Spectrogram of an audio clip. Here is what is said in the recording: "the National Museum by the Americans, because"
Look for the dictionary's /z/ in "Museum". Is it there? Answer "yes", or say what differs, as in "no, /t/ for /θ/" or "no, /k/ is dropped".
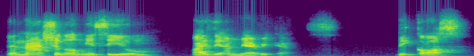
no, /s/ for /z/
